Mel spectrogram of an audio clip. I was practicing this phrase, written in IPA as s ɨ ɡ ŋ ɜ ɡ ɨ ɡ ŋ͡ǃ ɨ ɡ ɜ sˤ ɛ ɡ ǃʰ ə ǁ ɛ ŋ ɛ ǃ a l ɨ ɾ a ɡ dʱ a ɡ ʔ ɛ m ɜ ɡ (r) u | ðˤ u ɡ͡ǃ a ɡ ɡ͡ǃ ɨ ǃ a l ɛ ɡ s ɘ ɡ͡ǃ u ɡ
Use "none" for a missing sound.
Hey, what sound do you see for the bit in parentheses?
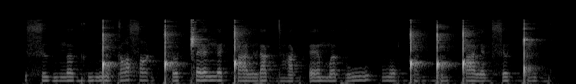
ɾ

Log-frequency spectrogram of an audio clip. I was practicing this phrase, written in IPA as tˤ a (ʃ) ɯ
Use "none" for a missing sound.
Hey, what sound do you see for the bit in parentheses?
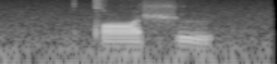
ʃ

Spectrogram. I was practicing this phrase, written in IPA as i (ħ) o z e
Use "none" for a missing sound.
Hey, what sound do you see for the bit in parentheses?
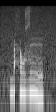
ħ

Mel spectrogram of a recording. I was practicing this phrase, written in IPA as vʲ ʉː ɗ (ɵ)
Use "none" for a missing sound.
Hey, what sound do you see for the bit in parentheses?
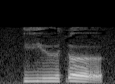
ɵ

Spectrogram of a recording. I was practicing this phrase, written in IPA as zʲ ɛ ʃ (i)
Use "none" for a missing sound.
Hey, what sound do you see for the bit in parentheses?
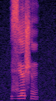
ĩ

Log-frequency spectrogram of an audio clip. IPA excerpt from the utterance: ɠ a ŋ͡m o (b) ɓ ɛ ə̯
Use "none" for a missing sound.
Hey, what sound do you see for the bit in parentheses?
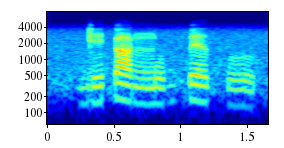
b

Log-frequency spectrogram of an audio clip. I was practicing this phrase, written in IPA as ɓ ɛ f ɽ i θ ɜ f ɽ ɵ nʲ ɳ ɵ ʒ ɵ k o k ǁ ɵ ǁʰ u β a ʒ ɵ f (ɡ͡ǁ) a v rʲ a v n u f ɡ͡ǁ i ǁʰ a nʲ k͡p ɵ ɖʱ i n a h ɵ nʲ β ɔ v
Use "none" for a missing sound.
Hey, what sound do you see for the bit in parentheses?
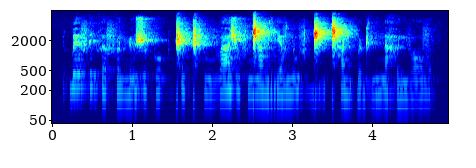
ŋ͡ǁ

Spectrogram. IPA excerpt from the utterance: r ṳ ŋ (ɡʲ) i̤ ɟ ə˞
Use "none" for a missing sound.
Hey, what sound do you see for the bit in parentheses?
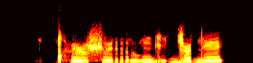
ɡ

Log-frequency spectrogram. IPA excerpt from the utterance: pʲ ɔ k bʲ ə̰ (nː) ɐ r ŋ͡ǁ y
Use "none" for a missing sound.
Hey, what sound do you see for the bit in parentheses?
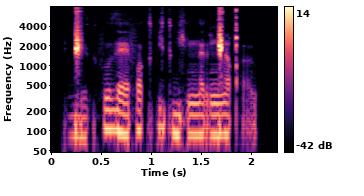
nː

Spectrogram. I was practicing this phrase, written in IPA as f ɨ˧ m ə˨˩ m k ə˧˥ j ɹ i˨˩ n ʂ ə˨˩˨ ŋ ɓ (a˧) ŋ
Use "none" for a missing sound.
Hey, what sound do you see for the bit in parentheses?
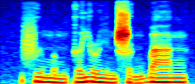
a˧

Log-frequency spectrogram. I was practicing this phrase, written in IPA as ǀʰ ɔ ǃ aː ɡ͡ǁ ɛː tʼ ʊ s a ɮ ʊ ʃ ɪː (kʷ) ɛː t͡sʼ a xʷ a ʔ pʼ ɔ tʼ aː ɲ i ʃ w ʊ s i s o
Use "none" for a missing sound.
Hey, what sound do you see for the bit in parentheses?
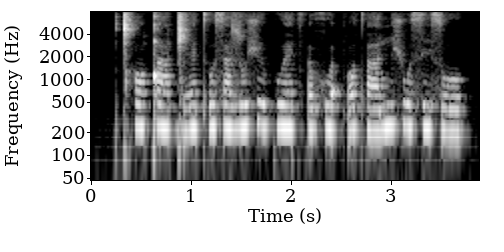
kʷ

